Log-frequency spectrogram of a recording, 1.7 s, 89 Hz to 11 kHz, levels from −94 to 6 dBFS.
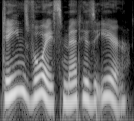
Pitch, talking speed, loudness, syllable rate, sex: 220 Hz, 180 wpm, -17 LUFS, 4.4 syllables/s, female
